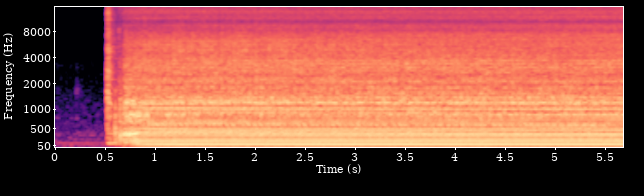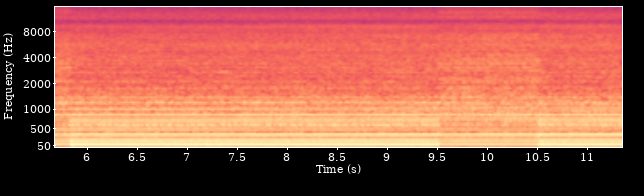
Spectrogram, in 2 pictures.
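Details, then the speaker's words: Air compressor after a fix made by tapping a section with a rubber mallet, running with no air line attached: steady, even motor hum with open-line air hiss, no knocking or grinding; sounds healthy. "If you hear the air, that's because I ain't got no air line on the other end."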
